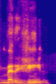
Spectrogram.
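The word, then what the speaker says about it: Medellín: And it and it's funny you say medalene cuz that's the way it's spelled over there. They say Medigene. Yeah, Medigene. Yeah, Medigene.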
